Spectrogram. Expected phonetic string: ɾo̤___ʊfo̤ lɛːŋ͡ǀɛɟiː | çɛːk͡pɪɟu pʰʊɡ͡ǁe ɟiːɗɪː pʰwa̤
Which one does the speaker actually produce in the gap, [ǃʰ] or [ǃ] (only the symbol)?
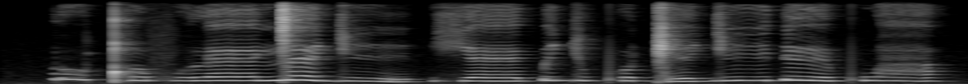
ǃʰ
